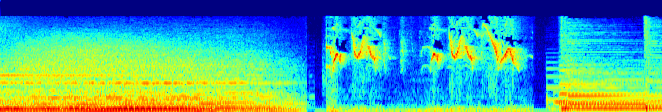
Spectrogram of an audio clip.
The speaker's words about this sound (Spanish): El canto de aves autóctonas te indica el paso del tiempo en Estación Zafiro.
